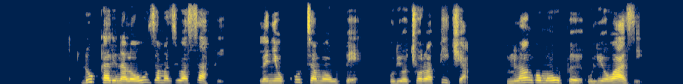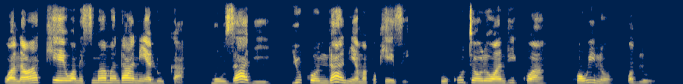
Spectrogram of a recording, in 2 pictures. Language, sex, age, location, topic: Swahili, female, 25-35, Dar es Salaam, finance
